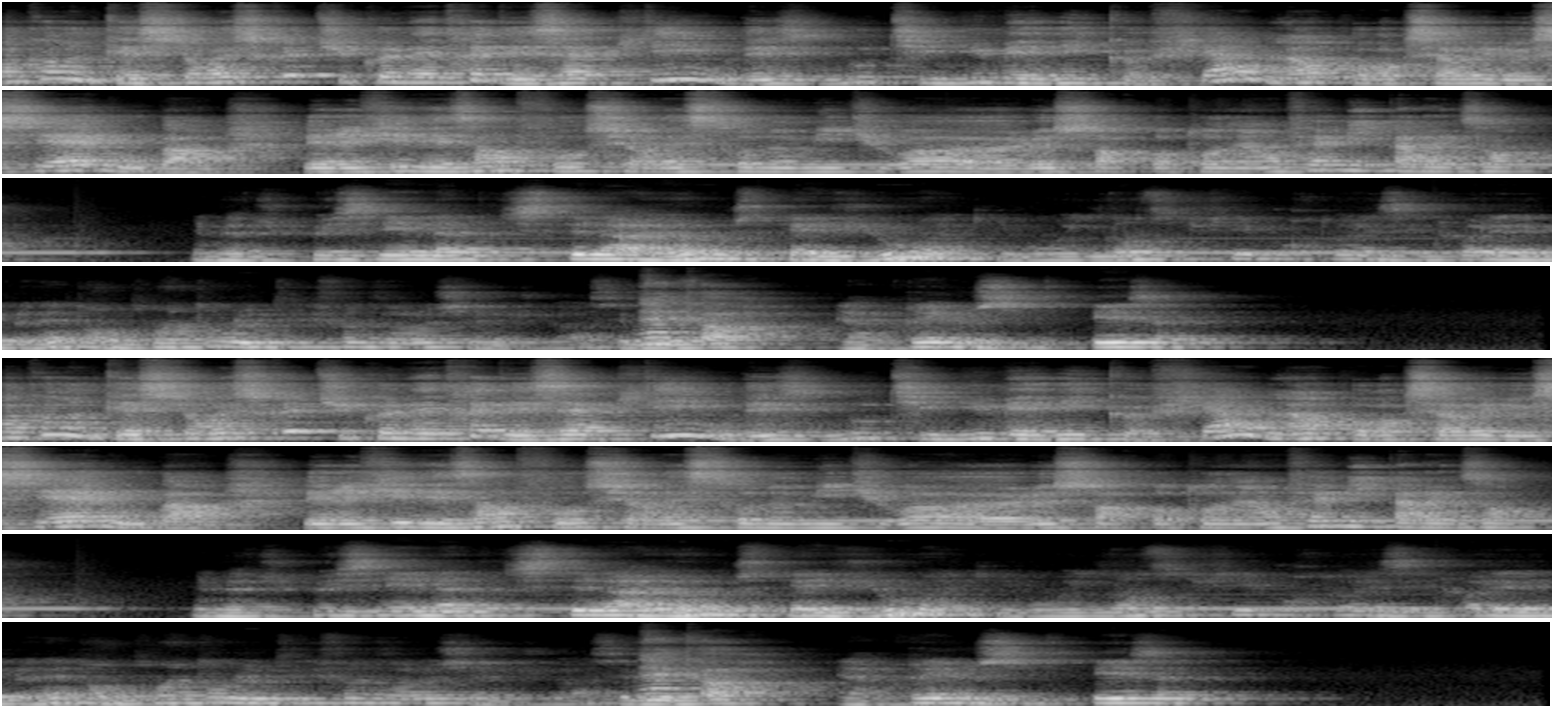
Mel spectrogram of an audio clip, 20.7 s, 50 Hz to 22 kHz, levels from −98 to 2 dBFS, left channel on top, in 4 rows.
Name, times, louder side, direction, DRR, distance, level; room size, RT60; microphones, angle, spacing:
voice 1, 0.0-10.2 17.6-18.0, equal, ahead, -5 dB, 0.8 m, -29 dB
Telephone, 7.2-8.3 9.5-10.6 11.8-12.9 14.0-15.1, equal, 20° left, 1.7 m, -42 dB
voice 2, 11.0-17.8 18.3-19.4, left 1 dB, 70° left, -6 dB, 1.1 m, -29 dB
3.4 x 3.2 x 4.4 m, 0.81 s
head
